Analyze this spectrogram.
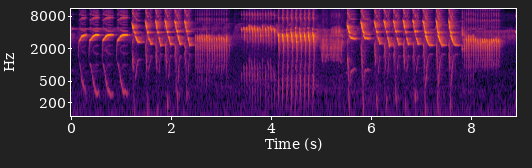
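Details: Young male Atlantic canary singing to stir a juvenile canary into singing: fast repeated down-slurred notes, then dense buzzy trills and rattling tours, phrases shifting every second or so.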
